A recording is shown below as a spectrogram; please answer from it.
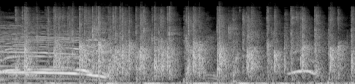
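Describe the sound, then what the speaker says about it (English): A comedy club audience bursts into loud applause and cheering for a comedian, dense clapping that keeps going throughout, with a voice briefly rising over it at the start. "Give her a round of applause."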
